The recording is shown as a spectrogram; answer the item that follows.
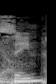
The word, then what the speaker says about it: Seine: 好，但我也不知道这个塞纳河应该怎么读啊。当年我们就读成 Seine 了，就 Seine.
